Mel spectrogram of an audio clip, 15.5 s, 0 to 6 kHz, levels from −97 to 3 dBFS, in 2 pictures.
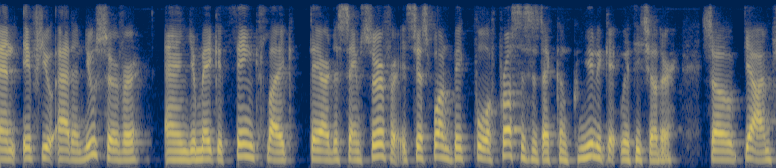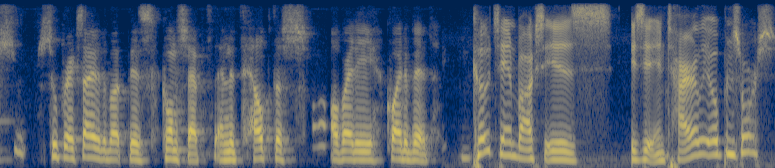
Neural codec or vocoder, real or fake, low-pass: none; real; 5.4 kHz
